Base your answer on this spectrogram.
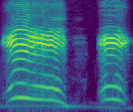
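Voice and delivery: very high, loud, drawn-out scream; screaming little girl. Acted. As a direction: shriek the order like a child in a tantrum. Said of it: "she starts screaming".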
